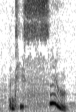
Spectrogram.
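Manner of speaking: high, squeaky lady's disgust; a fussy town lady recoiling at the giant's dirt. Acted. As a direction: wrinkle your nose as you say it. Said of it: "wrinkling up her nose".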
